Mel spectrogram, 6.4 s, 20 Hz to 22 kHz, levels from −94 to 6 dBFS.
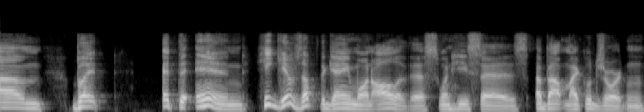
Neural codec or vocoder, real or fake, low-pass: none; real; 7.2 kHz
